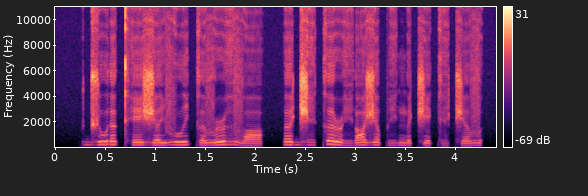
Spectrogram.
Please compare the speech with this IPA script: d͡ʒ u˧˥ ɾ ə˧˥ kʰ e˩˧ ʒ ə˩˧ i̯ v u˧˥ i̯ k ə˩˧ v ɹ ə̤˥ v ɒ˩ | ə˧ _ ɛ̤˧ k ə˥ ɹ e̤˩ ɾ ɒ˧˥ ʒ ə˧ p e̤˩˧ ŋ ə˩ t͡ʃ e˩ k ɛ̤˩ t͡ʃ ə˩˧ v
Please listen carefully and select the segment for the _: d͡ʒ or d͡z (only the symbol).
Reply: d͡ʒ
